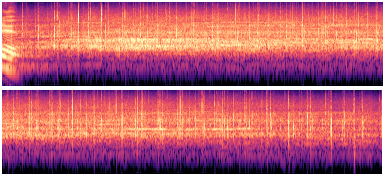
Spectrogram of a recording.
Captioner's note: applause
